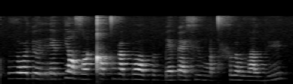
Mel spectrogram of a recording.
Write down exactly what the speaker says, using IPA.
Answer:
ðˤ u ɗ ɵ r ɛ pʲ ɛ zˤ i ǃ i tˤ ŋ u b ɔ p ɵ ɡ͡b ɛ ɓ æ xʲ u ŋ ɵ tˤ x u l ðˤ ɛ l b y

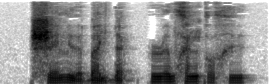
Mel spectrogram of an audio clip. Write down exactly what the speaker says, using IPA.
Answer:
ʂ ɛ˨˩˦ l ɨ˨˩˨ ə̯ ɓ a˨˩˦ j ɗ a˨˩ k̚ | ɹ ə˧˥ w x a˧˥ ŋ k ɔ˨˩ x ɨ˧

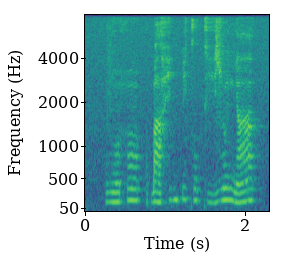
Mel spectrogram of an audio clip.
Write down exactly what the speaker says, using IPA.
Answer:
v õ h õ | ɓ a h i̤ b ɓ i k u k i̤ ɮ ũ ɲ ã

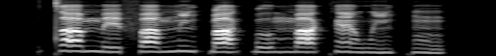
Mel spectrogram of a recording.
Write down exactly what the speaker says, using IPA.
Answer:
t a˦ m e˧ f a˦ m ĩ˦˨ k͡p a˧ k͡p o˧ m a˦ k ɛ̃˦˨ w ĩ˨ k ũ˨

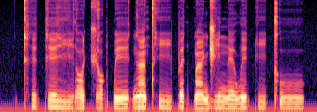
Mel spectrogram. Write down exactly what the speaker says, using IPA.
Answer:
kʰ ɪ˦ k e˦ ɣ i˨ ɾ ɔ˨ t͡ʃ ɔ˨ k͡p eː˨ ɡ ã˦ tʰ iː˦˨ p ɛ˦ k͡p ã˨ d͡ʒ i˦ n ɛ˨ w e˦ k i˦ kʼ uː˦

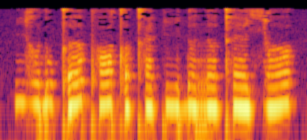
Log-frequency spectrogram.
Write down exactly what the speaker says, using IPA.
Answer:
i ɣ ʊ ɗ u kʼ ɜ pʰ ɒ tʼ ʌ kʰ æ k i ɗ ə r ɜ kʰ ɛ ç ʌ

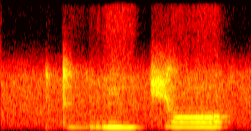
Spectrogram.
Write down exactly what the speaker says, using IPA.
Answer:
t ṳ r ĩ ɡ t͡ɕ ɔ

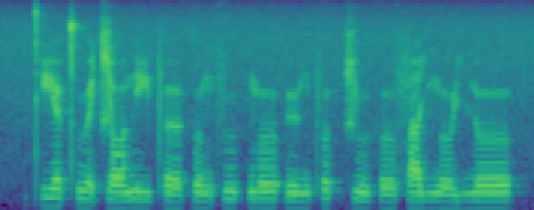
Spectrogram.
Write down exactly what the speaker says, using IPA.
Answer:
t̪ʰ i˧˥ ə̯ t̪ʰ u˧˩ ə̯ t͡ɕ ɔː˩˧ n iː˩˧ pʰ ɤː˩˧ k o˧˩ ŋ f uː˧ k̚ m oː˧˥ ʔ ɯː˩ ŋ pʰ o˧˥ k̚ t͡ɕ uː˧˩ h o˩˧ f a˧ j ŋ oː˩˧ j n oː˧

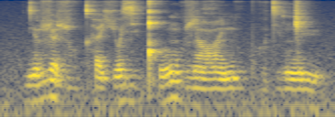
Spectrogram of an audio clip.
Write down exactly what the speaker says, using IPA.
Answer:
dʲ ũ ɮ ʏ ɮ o̤ kʰ ɛ ç ʊ zʲ e̤ ǃʰ u ŋ o̤ ɮ ə̃ ʕ ɛ̃ ɲ ṳ pʰ o̤ tʲ o̤ ŋ͡ǀ y

